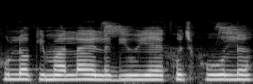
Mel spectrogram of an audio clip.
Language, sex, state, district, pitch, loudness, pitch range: Hindi, female, Rajasthan, Bikaner, 225 Hz, -12 LUFS, 220-230 Hz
